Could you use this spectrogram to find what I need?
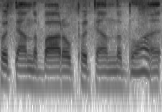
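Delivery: voice breaking mid-word. Giving advice about alcohol and weed, voice cracking. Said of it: "excuse me, voice crack".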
